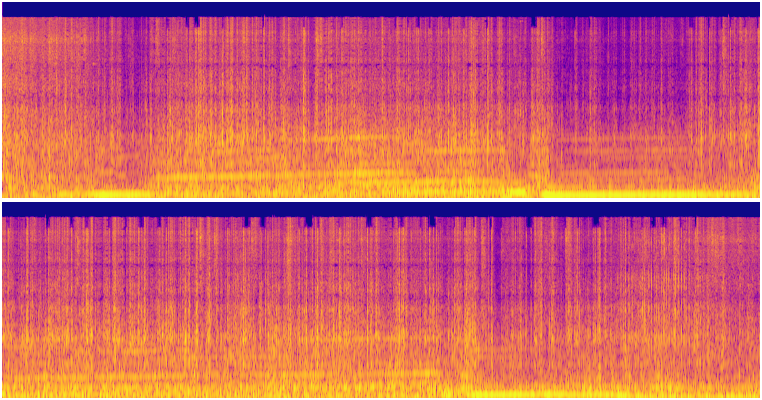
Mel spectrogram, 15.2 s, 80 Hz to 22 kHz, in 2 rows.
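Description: Honda Civic V1600-class rally car's engine at speed, heard from inside the cabin over gravel and tyre noise. Its pitch climbs slowly, drops sharply with an upshift about five seconds in, climbs again, and falls back in two steps near the end.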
